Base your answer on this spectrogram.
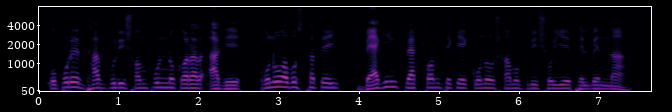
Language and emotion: Bengali, neutral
